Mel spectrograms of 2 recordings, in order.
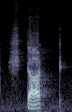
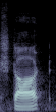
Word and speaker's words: Stadt: When we have a vowel followed by a double consonant, the vowel is short. Okay. Stadt, not start.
